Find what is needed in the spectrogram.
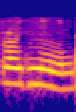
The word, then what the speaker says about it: Rosamine: My name is it's spelled Rosamine. It's pronounced Rosamine, but I go by Rose.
